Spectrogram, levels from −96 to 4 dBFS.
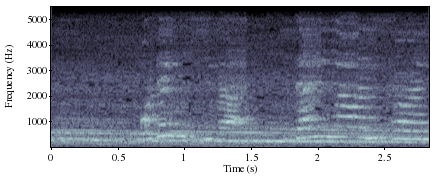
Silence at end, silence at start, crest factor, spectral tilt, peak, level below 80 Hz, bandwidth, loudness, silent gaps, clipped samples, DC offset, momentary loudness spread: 0 s; 0 s; 14 dB; -8 dB/octave; -8 dBFS; -52 dBFS; 5.4 kHz; -22 LUFS; none; under 0.1%; under 0.1%; 7 LU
